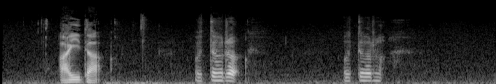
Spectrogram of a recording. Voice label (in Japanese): あいだ, Ainu; mukawa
